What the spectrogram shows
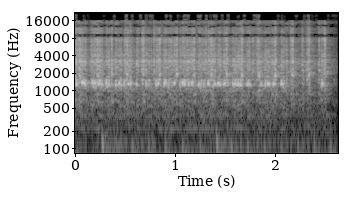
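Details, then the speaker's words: eu vou regular o carburador tá esse carburador não tá regulado não rapaz colocou aí vou regular "eu vou regular o carburador tá esse carburador não tá regulado não rapaz colocou aí vou regular"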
